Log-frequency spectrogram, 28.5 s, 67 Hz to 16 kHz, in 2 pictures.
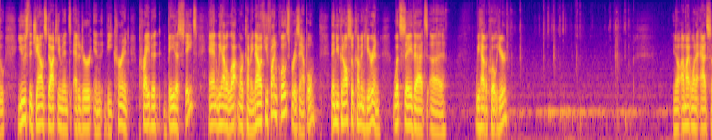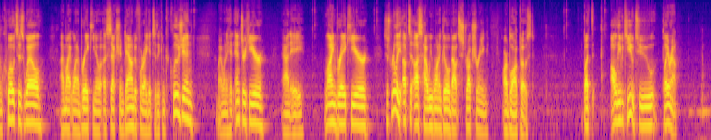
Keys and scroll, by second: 6.9 super+m, 13.8 super+m, 18.2 super+m.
